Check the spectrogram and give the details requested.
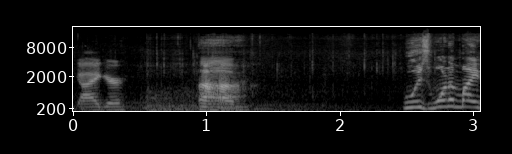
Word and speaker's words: Giger: Geiger, or Giger, however you say his name. I've always said Geiger.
